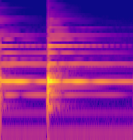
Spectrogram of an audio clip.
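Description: Clawhammer banjo playing one syncopated measure of the tune Snowdrop, a single sharp, bright struck note over ringing sustained strings, close and alone with no voices.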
